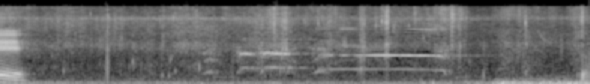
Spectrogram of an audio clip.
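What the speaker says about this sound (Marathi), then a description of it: "कोंबडा बोले" A rooster crows at a distance, a drawn-out rising call standing out over steady outdoor background noise.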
